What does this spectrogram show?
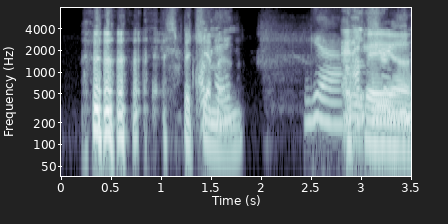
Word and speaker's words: Spaceman: I have a doctor named Spaceman, but it's pronounced Spachemin. Spachemin.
